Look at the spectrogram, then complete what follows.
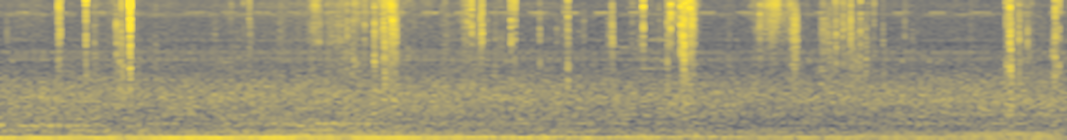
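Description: Pages of a Bible being leafed through: scattered short, crisp paper rustles. Under them runs a steady low motor hum.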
